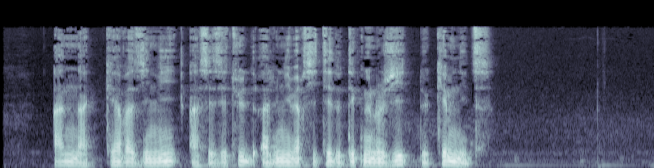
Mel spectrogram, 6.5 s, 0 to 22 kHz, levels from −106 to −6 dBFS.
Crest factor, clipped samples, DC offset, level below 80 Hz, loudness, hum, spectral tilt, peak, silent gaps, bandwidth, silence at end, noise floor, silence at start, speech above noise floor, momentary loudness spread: 20 dB; under 0.1%; under 0.1%; -36 dBFS; -20 LUFS; none; -4 dB/octave; -2 dBFS; none; 11.5 kHz; 1.65 s; -62 dBFS; 0.55 s; 42 dB; 5 LU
